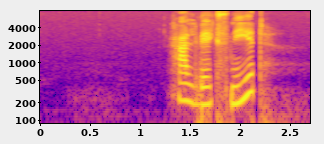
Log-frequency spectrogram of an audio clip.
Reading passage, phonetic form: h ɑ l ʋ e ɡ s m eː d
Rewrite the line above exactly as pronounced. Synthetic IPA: h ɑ l ʋ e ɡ s n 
